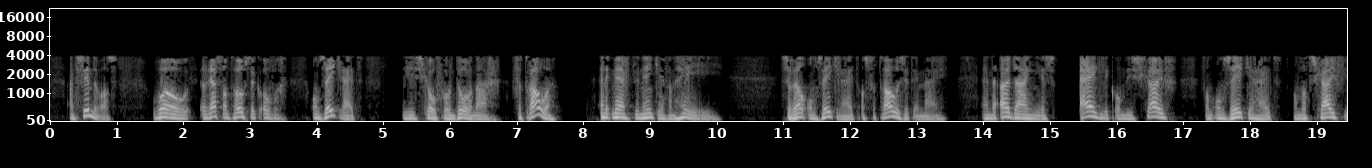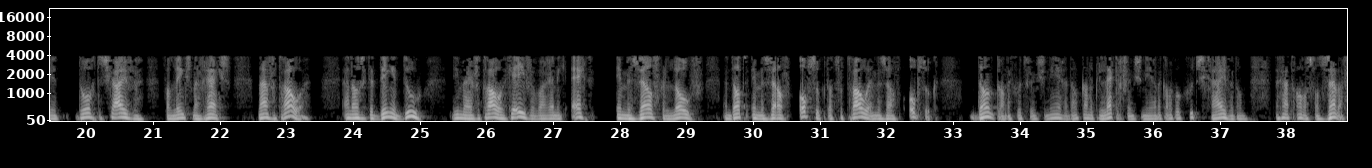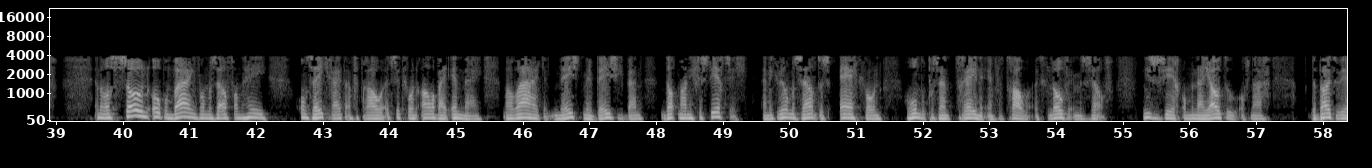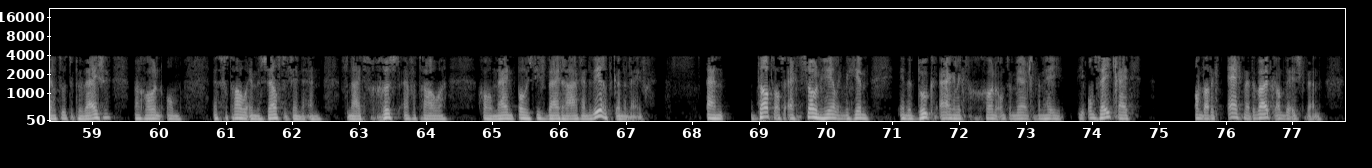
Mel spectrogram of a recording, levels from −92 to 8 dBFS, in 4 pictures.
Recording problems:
high frequencies cut off; severe; nothing above 4 kHz
garbled, watery; slightly

